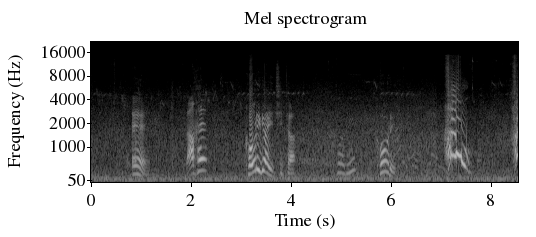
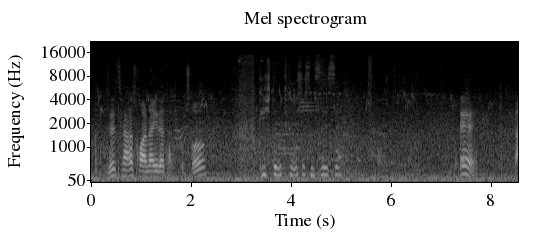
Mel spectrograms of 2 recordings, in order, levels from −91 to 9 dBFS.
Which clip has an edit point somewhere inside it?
second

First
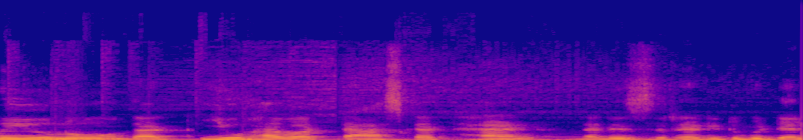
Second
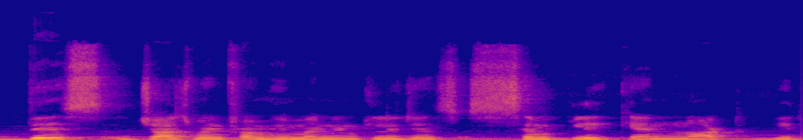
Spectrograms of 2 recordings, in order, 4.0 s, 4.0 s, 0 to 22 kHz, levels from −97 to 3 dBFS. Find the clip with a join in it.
first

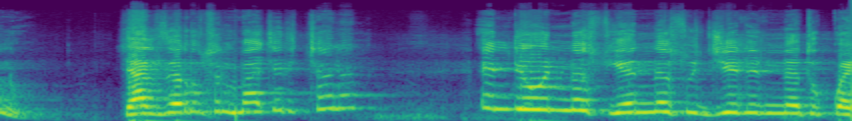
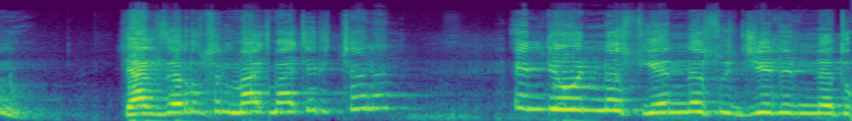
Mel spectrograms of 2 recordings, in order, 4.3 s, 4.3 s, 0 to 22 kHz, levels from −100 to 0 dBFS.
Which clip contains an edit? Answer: first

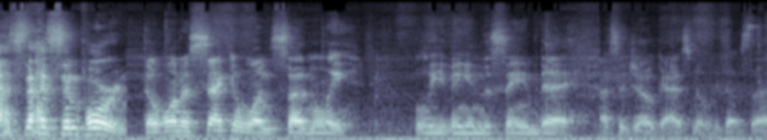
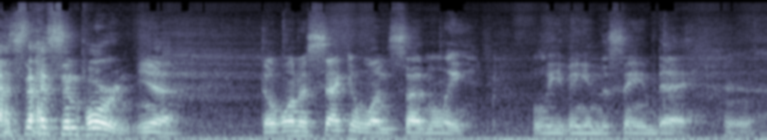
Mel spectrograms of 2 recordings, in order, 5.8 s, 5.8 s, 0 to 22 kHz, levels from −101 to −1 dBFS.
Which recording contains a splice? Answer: first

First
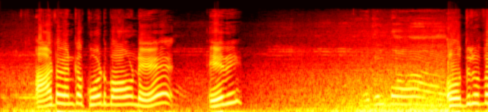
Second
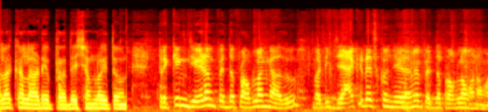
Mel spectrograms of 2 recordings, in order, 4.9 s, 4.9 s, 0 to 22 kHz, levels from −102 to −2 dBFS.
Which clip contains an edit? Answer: second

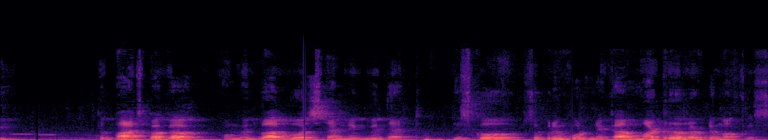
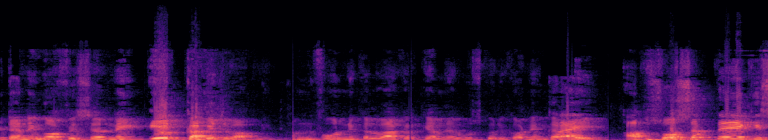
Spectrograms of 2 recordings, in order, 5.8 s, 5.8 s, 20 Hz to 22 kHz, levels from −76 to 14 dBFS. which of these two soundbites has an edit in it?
second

